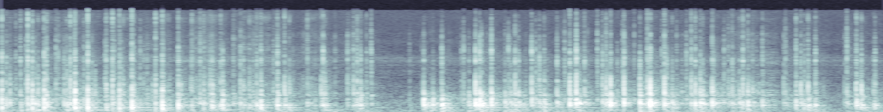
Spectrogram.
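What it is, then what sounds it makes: Hollow cardboard box. Dozens of quick taps and knocks run together, mostly mid-low and dull, with sharp clicky nail ticks on top. Nothing rings; each hit dies at once. The soft, boomy undertone comes from the hollow air space inside a closed cardboard box, heard in a small room.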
